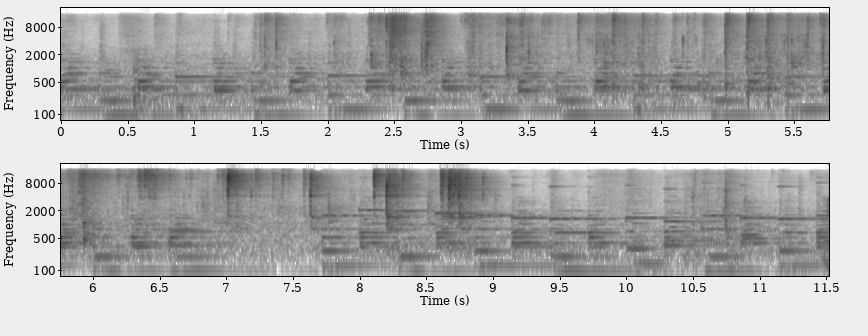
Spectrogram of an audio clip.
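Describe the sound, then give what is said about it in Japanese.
Small hard pieces of pine resin, large and small, rattle and clink as a box of them is opened and handled, with a few louder clattering bursts over steady background music. “箱を開けるとですねこんな風に、えー、入っています大小いろいろ入っています”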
